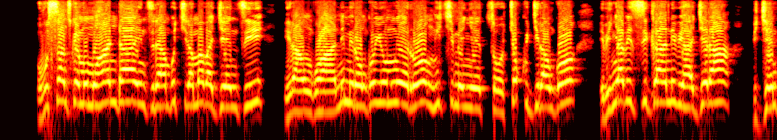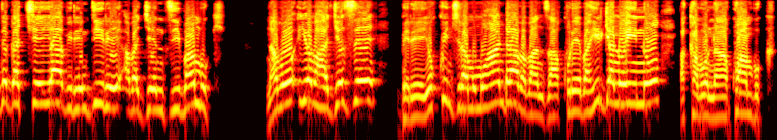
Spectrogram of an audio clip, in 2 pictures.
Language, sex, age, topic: Kinyarwanda, male, 25-35, government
